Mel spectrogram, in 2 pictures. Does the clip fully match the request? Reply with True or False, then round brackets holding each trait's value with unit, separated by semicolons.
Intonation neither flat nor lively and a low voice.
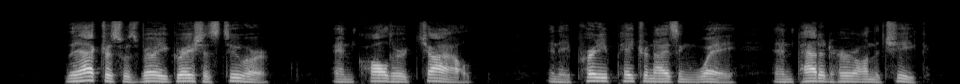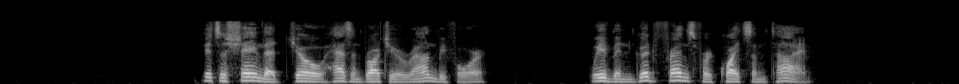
True (3.9 semitones; 130 Hz)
